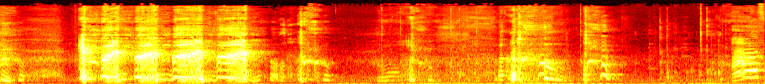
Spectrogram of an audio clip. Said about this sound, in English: got the dab coughs. I've got the dab coughs because I fucking hurt.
